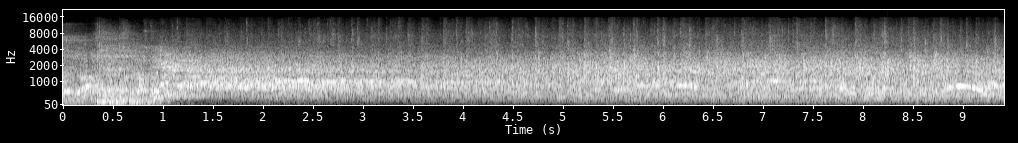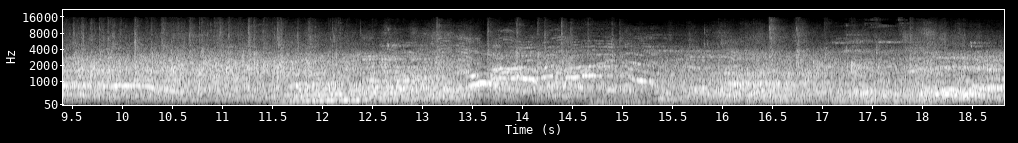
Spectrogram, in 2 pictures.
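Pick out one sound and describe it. A crowd cheers and roars loudly in an echoing hall.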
